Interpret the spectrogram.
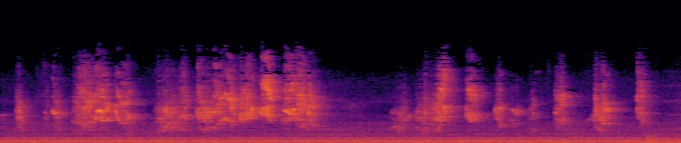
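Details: Three-month-old young Double-collared seedeater (coleiro), vibro song type: bursts of high, thin chirps and buzzy twitters in irregular clusters, with a steady low electrical hum throughout.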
